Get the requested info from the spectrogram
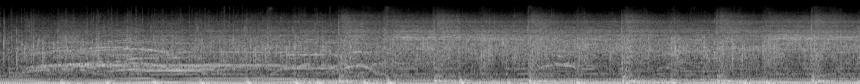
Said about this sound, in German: Und begrüßt mit einem herzlichen Applaus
